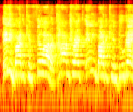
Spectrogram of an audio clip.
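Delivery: high, mocking voice of a dismissive parent; mock belittling parent. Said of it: "that parent get mad and be like".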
